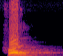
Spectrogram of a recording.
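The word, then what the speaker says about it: foreign: G letter will be silent যেমন সাই জি silent দস্তখত নো মানে চোষা ঋণ মানে রেইন মানে শাসনকাল ফরেন ফরেন মানে বিদেশ তো এই সমস্ত শব্দগুলোতে জি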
